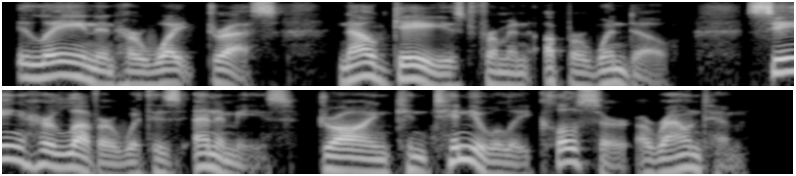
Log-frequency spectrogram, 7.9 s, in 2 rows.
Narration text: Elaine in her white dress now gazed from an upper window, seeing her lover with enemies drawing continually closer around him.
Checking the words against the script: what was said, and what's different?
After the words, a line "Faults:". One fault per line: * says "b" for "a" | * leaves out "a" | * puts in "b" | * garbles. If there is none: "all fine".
Elaine in her white dress now gazed from an upper window, seeing her lover with his enemies drawing continually closer around him.
Faults:
* puts in "his"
